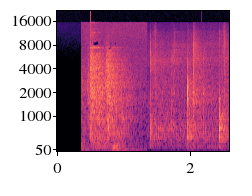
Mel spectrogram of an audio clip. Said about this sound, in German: Da klopfte es plötzlich an meine Bürotür.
